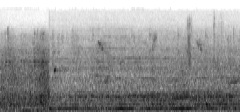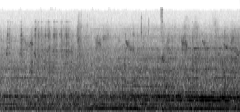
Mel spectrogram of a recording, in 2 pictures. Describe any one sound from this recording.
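A tram's motor hums steadily as it approaches.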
